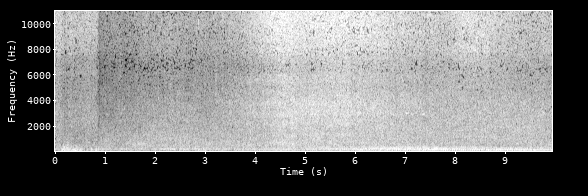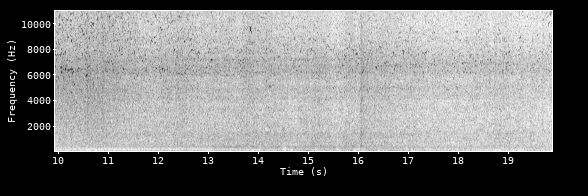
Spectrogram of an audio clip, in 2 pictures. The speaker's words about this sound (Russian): Хотел сказать, пришла зима в Санта-Крус. Ну, это я так, может быть, утрировал бы. Вот. Волны, серферы. Привычная картина. Да. И так ветрено очень. Волны хорошие. Да, волны замечательные. Ну, если ветрено, то волны, конечно.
